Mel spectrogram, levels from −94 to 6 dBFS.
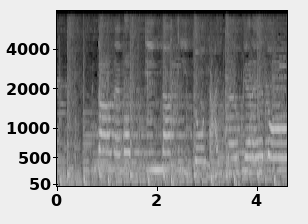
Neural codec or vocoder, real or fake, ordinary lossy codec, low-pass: none; real; none; 7.2 kHz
